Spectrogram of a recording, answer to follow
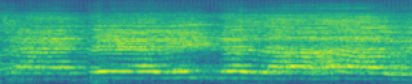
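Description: Men's voices chanting a melodic mourning recitation into microphones, one voice leading with drawn-out, wavering notes.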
